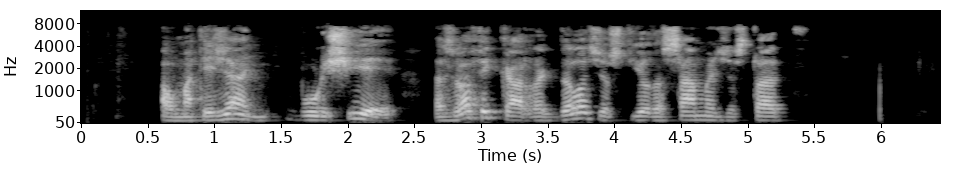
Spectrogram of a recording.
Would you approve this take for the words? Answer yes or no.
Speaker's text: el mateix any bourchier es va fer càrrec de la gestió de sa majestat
yes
